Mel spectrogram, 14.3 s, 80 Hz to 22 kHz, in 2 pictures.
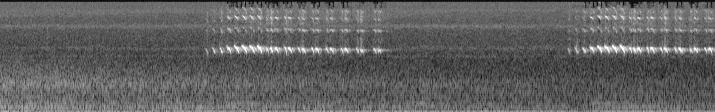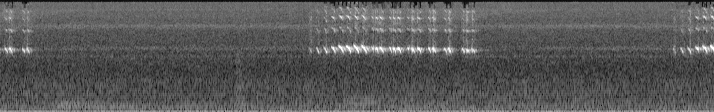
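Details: Cricket recorded near a home on 7 September 2023 with a TASCAM DR-05: four bright, rapidly pulsed chirp bursts recurring roughly every four seconds, with faint low tones and constant low-pitched background hum.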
